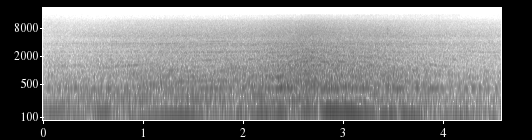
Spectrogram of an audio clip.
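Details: 1988 Saab 900 Turbo that sat for decades, now running after repairs: engine climbs smoothly through a rev and settles back, pulling clean and even with no stumble or flutter; normal revving.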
